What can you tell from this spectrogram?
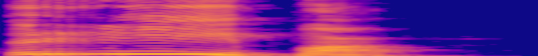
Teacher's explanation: який ми чуємо перший звук р який він приголосний м'який позначимо двома рисочками Рі і голосний позначимо кружечком ріп п приголосний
